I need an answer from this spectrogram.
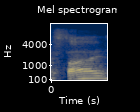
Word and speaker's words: phi: that symbol there is a greek letter fee or phi some people pronounce it i can pop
